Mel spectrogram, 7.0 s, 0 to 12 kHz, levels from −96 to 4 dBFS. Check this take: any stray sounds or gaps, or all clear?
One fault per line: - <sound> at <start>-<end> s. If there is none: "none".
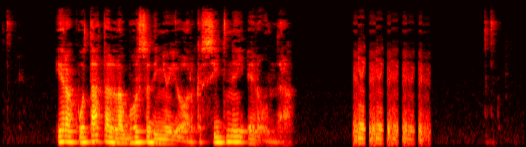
- laugh at 4.7-5.8 s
